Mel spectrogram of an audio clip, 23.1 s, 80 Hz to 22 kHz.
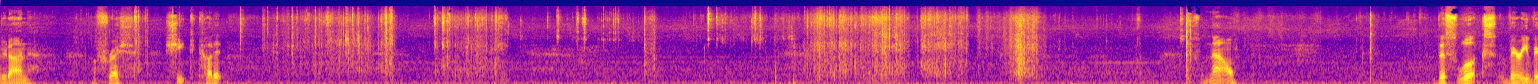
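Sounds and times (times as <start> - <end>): aluminium foil crinkling: 1.3 - 2.3, 3.9 - 7.6, 10.6 - 15.8.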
